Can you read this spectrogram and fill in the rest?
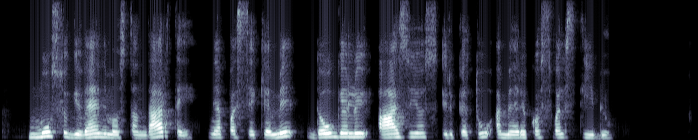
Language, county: Lithuanian, Telšiai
